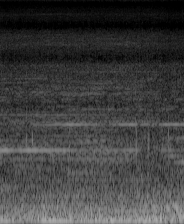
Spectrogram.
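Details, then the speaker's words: Walk-in freezer condensing unit restarting after the breaker was reset; the solenoid opens and refrigerant rushes, and it kicks out of defrost; steady low compressor hum with a faint high tone on top, running smoothly; normal restart. "the solenoid will open and we should hear the rush of refrigerant, and then we should start. Ta-da!"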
